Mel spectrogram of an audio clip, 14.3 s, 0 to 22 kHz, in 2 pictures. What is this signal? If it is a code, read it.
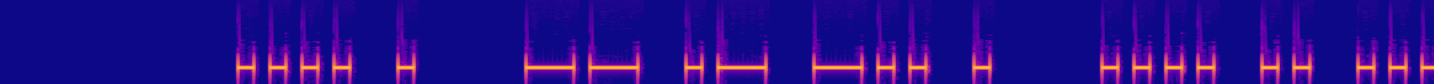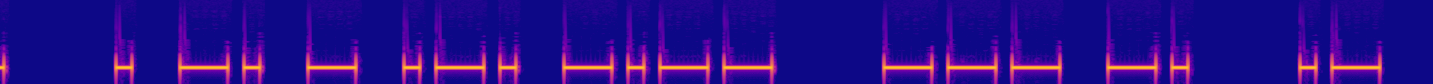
Morse code, heard as a keyed tone, about 15 wpm, 700 Hz. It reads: HE MADE HIS ENTRY ON A
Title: Sentences from Top 1500 Words 15wpm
